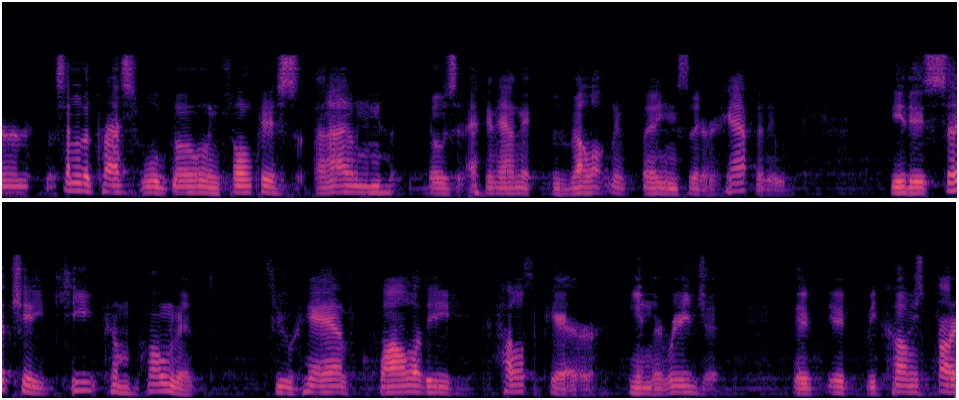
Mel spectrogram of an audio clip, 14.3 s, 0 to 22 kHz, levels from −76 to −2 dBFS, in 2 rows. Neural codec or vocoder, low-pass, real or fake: codec, 16 kHz in and 24 kHz out, 0.6 kbps, FireRedTTS-2 codec; 7.2 kHz; fake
